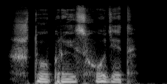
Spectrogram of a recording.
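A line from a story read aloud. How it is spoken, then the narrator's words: Father's whisper. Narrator (Russian): шепнул отец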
